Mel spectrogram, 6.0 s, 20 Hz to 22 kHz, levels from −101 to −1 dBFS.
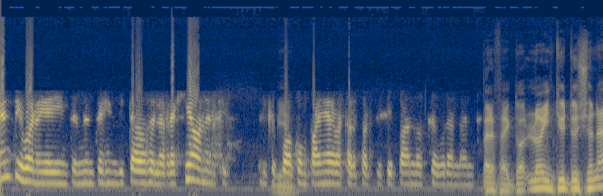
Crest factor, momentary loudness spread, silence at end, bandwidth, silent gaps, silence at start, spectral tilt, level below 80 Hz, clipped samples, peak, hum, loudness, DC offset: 16 dB; 12 LU; 0 s; 19.5 kHz; none; 0 s; -5.5 dB/octave; -54 dBFS; under 0.1%; -8 dBFS; none; -24 LUFS; under 0.1%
